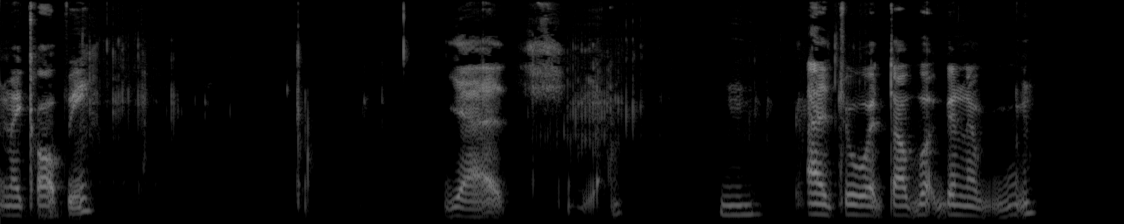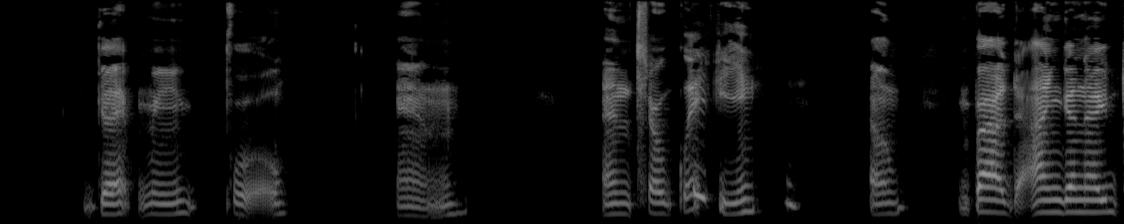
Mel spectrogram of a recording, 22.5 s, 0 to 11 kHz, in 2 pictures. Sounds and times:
Speech: 0.0 - 1.0, 4.5 - 6.2, 7.2 - 10.4, 12.1 - 14.1, 15.2 - 15.9, 17.3 - 19.2, 20.0 - 22.4.

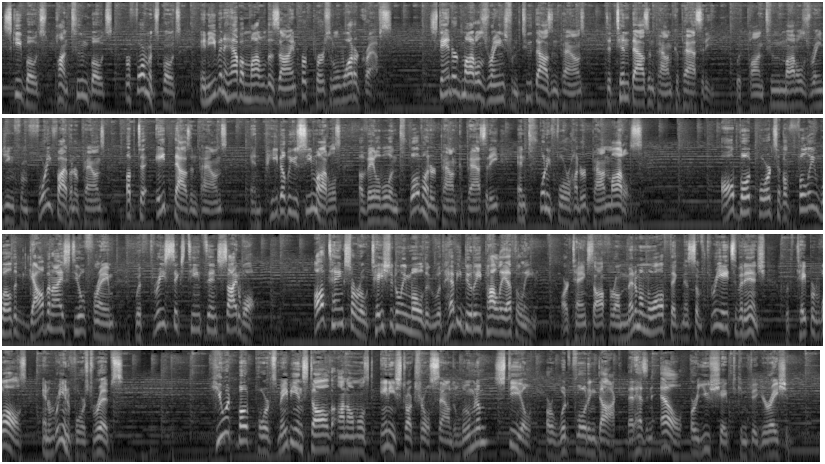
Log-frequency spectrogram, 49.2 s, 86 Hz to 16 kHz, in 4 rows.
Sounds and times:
Speech: 0.0 - 5.8, 6.4 - 21.9, 23.1 - 28.4, 29.3 - 38.8, 40.1 - 48.8
Music: 0.0 - 49.2.

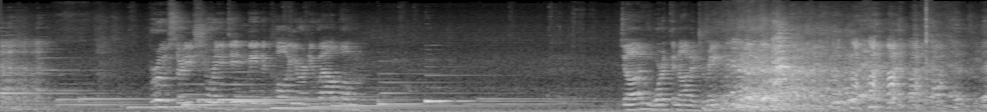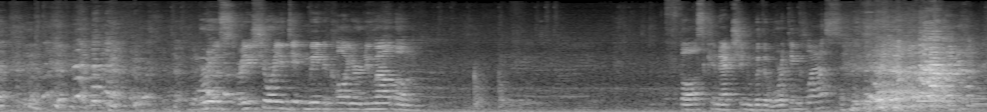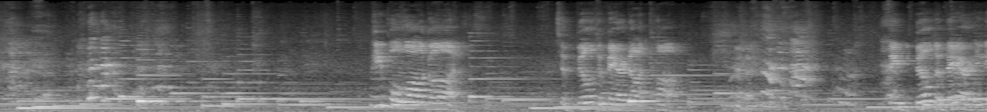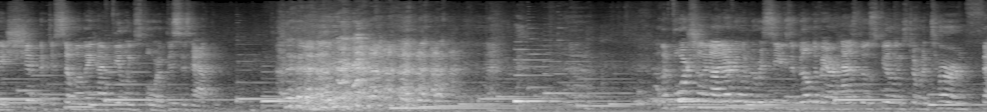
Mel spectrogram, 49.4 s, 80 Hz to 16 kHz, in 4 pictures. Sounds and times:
Speech: 14.8 - 17.6, 20.8 - 22.8, 45.3 - 49.3.

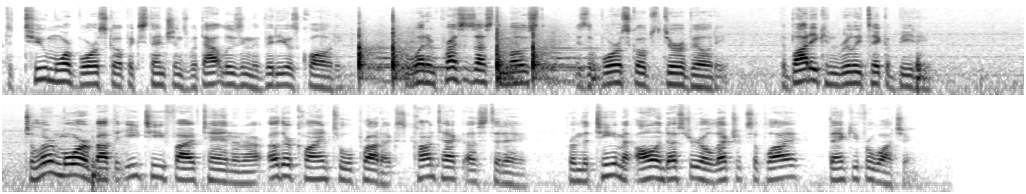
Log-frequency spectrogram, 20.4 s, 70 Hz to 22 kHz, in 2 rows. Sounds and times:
Speech: 0.0 - 3.4, 4.0 - 9.3, 10.5 - 19.4.

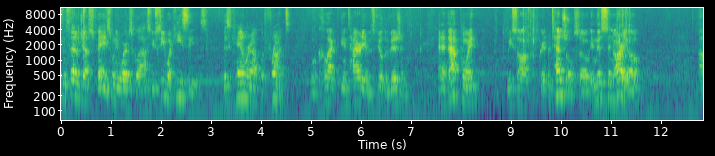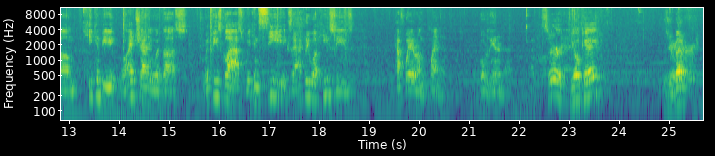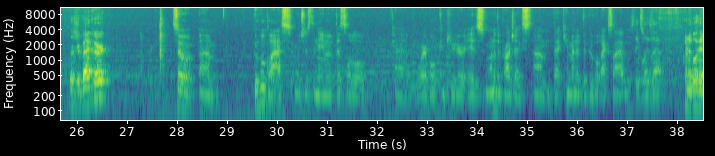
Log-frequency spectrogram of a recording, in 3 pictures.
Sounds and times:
Speech: 0.0 - 7.0, 7.6 - 11.6, 12.8 - 18.7, 19.5 - 20.6, 21.2 - 23.7, 24.9 - 26.7, 27.9 - 28.9, 29.5 - 38.5
Music: 0.0 - 38.5.

